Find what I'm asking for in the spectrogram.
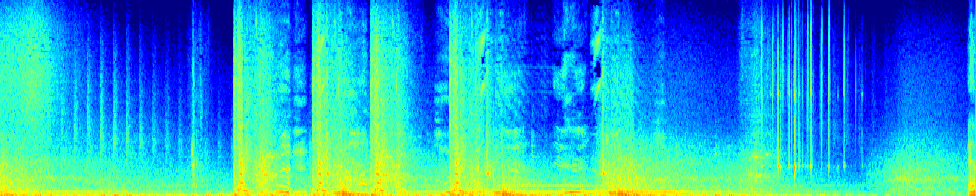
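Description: Gunfire in the video game Dragon Raja: rapid bursts of shots and booming impacts over a busy, roaring game soundtrack, loud and continuous, with a brief line of voiced dialogue.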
